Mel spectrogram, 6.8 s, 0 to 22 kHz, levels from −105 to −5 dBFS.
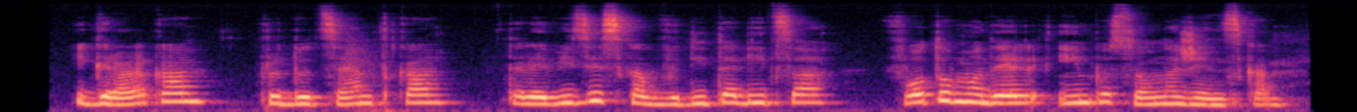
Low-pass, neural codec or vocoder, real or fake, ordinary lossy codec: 19.8 kHz; none; real; none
